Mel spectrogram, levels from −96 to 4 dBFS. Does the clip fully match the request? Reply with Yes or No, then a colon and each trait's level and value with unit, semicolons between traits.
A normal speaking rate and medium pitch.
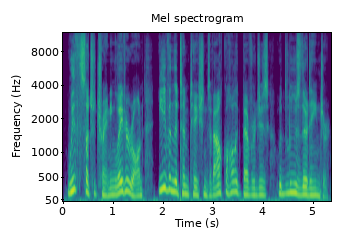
Yes: average, 180 wpm; medium, 165 Hz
